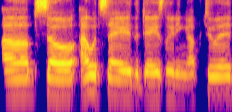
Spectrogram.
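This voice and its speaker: A man with a Californian accent talks at a medium pitch. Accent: Californian American. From Southern California (Los Angeles, Orange County). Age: 20s. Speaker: ultra runner. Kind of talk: casual interview.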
